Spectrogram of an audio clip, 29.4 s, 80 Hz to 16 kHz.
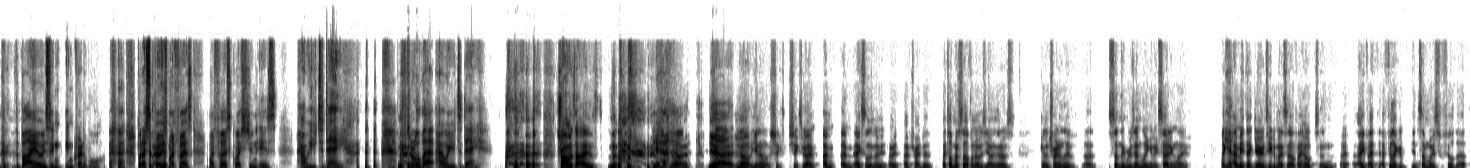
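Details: Involuntary vocal tic, a repeated word mid-sentence, in a 34-year-old man with Tourette syndrome and ADHD.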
